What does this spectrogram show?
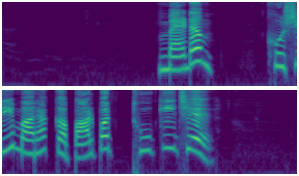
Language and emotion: Gujarati, disgusted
